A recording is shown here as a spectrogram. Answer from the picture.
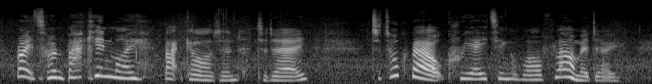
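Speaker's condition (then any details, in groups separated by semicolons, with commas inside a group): No condition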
